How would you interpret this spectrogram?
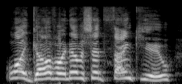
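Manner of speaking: high, loud mock cockney Gary Oldman; terrible cockney Gary Oldman. Mocking the film's cop line in a bad cockney. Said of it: "'cause his accent's fucking terrible".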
